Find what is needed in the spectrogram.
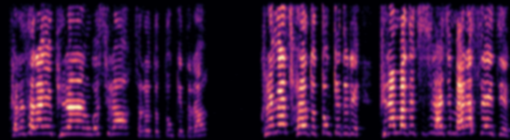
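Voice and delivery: high, fast scolding; mock them, then slam the verdict; taunting rebuke. Real, not acted. Preacher taunting critics who hate blame.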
